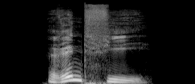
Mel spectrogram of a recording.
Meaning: 1. cattle 2. stupid person
- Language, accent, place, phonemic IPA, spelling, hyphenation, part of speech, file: German, Germany, Berlin, /ˈrɪntfiː/, Rindvieh, Rind‧vieh, noun, De-Rindvieh.ogg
